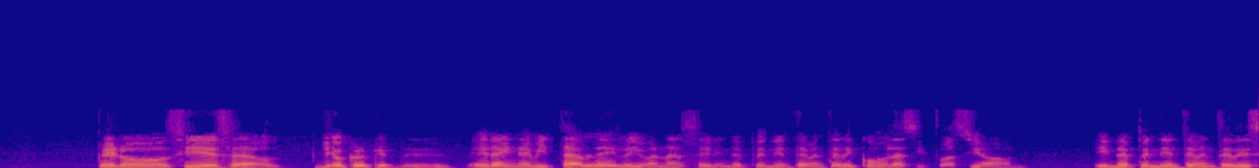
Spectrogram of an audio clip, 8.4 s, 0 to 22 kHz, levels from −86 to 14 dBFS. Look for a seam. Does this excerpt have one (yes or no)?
yes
